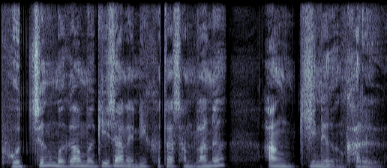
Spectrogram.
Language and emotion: Bodo, fearful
